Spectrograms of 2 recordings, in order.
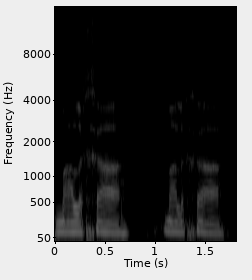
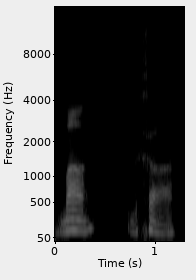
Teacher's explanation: But it is a a feature of the diacritics of the Masoretic text of the Tiberian Masoretes, and so it's there, and they put it in presumably to bring attention to to the word and how it's to be read, probably as if it were one word, malecha, malecha, okay, as opposed to ma lecha, and so we would call that conjunctive dagesh.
